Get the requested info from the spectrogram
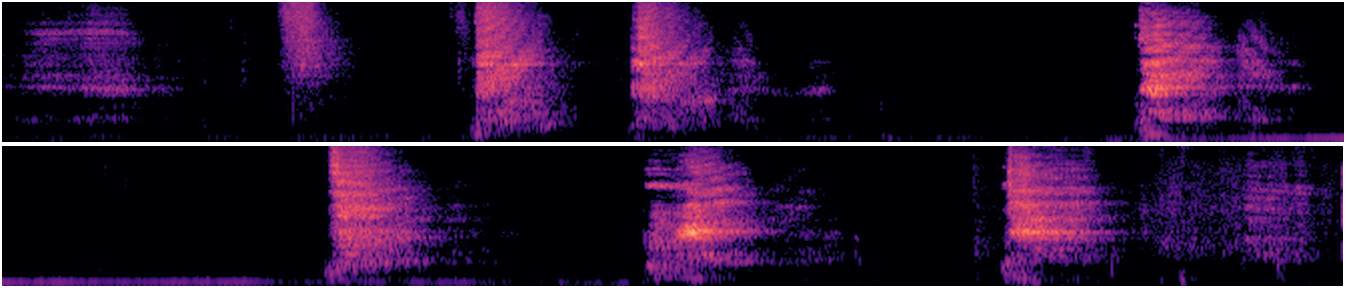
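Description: A man breathing out hard through the mouth under exertion during his final reps of a chest-pressing set, about eight forceful exhales one to three seconds apart.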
